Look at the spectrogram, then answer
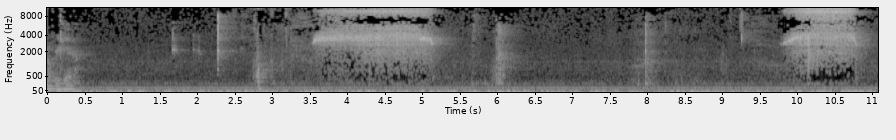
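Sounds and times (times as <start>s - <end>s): electrical hum: 0.0s - 11.0s
vape draw hiss: 3.5s - 5.3s, 9.8s - 11.0s.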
